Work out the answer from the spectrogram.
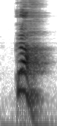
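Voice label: "kloch", Breton; petit precis de prononciation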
